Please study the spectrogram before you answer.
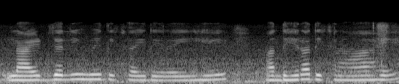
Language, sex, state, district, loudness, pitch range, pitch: Hindi, female, Madhya Pradesh, Dhar, -16 LUFS, 200-225 Hz, 205 Hz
